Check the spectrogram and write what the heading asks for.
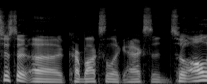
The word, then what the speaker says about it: carboxylic acid: I don't know how to say carboxylic acid. How do you say it? Let's pronounce it properly.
